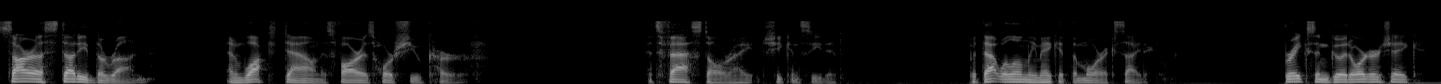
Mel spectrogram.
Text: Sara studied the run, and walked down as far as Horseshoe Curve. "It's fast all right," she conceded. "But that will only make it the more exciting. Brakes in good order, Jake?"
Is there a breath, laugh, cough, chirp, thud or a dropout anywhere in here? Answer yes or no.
no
